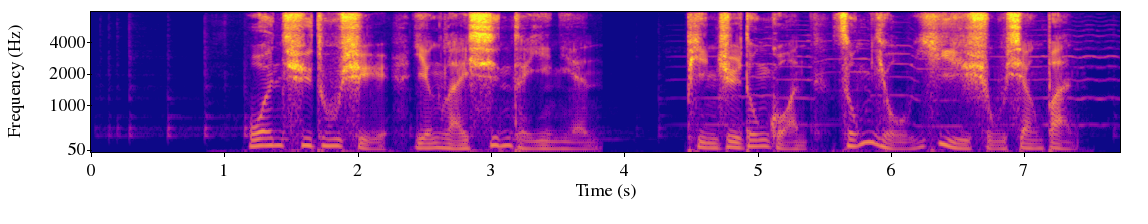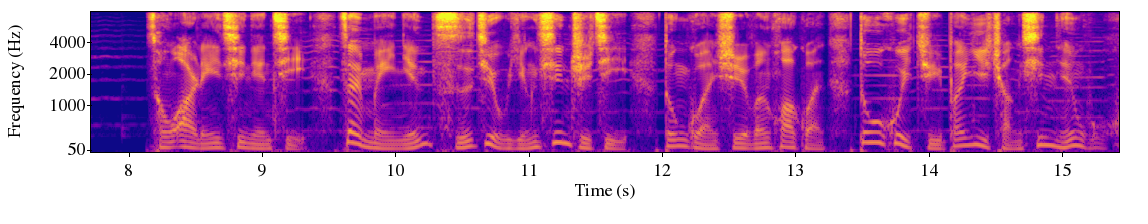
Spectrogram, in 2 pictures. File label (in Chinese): 新年舞会宣传片; 春之圆舞曲东莞新年舞会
